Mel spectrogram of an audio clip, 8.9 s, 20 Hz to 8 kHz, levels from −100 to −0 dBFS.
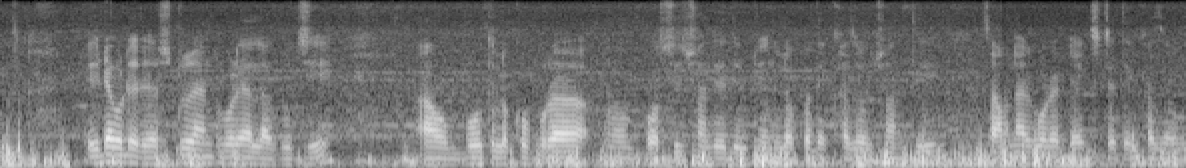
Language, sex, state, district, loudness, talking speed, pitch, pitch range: Odia, male, Odisha, Malkangiri, -20 LUFS, 120 wpm, 105 Hz, 100-110 Hz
